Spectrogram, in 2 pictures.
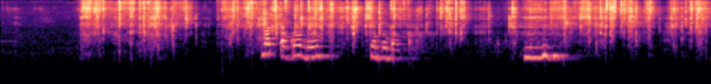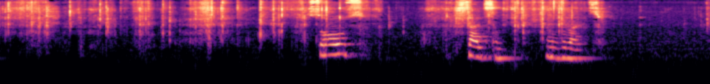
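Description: A plastic snack wrapper crinkles loudly.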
